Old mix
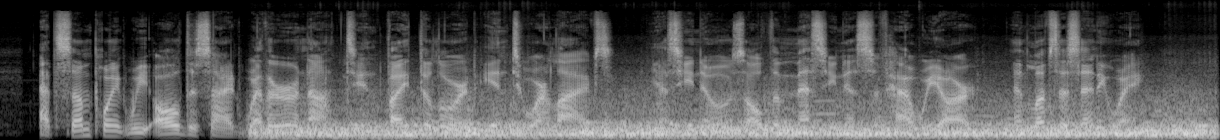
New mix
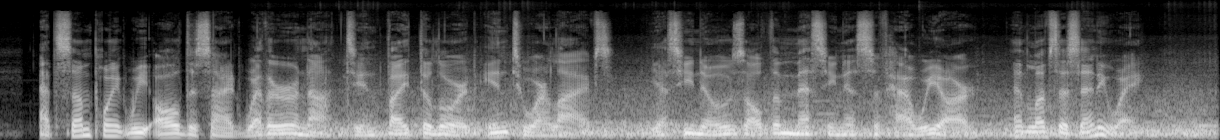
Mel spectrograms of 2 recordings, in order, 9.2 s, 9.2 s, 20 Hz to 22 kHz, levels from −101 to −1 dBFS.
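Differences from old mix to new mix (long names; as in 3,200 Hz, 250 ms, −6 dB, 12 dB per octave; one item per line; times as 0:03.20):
speech: remove high-pass filter 1,000 Hz 12 dB per octave
reverb: on, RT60 1.0 s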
